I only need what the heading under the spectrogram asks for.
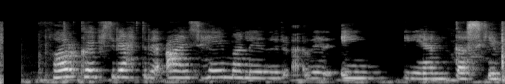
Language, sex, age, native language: Icelandic, female, 11, Polish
